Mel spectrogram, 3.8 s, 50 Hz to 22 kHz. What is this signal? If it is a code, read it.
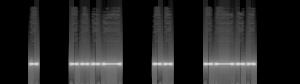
Morse code, heard as a keyed tone, about 18 wpm, spaced as for 12 wpm, 1000 Hz. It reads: EVIL
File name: qotdfiles / 12wpm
